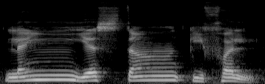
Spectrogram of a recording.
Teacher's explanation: سین پہ سیٹی کو واضح کریں گے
